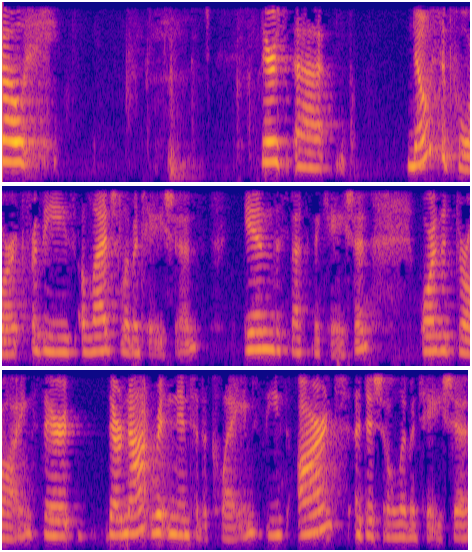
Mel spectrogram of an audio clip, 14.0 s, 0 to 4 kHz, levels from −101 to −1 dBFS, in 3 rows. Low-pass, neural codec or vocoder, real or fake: 3.6 kHz; none; real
